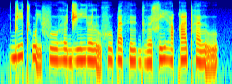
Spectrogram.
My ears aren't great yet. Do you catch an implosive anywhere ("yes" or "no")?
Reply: yes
